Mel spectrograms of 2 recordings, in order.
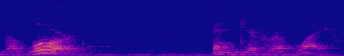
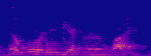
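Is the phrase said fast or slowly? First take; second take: slowly; fast. First: The phrase is said slowly. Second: The phrase is said quickly. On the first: Its meaning is taken to heart. The speaker calls it right. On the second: It is recited by rote without thought. The speaker calls it wrong.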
